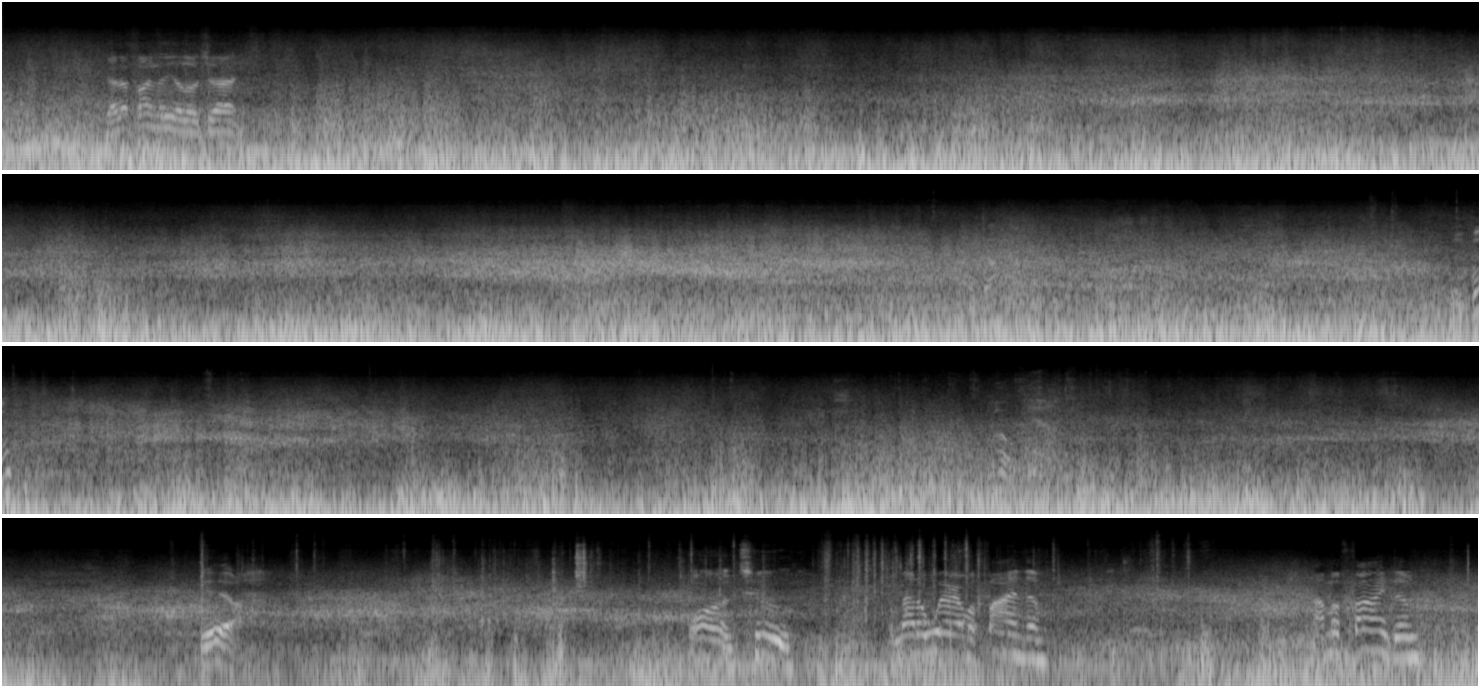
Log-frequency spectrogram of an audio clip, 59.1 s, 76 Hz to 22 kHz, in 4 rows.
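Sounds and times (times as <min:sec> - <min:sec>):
passing vehicle: 0:00.0 - 0:59.0
wind buffeting microphone: 0:00.0 - 0:59.0.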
